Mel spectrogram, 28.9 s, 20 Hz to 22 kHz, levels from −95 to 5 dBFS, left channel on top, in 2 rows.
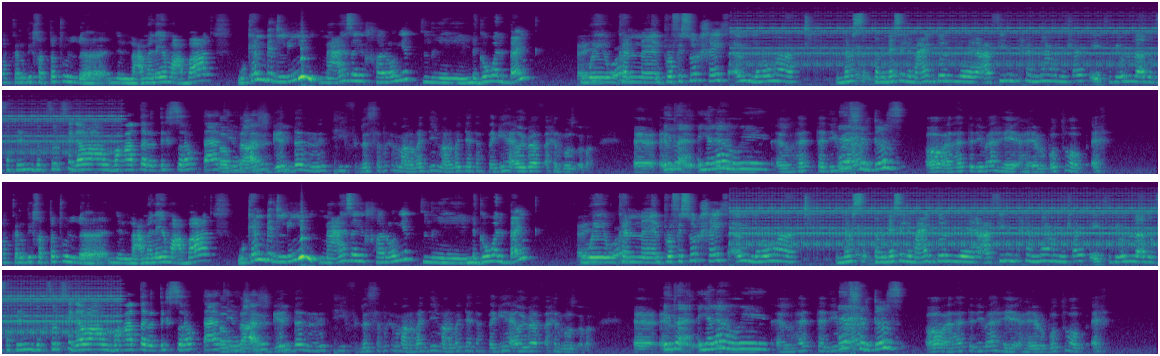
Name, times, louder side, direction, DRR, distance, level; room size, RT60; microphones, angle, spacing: voice 1, 0.0-6.6 7.2-18.0 22.7-24.0 24.9-25.6, right 2 dB, 10° right, 0.4 m, -34 dB
voice 2, 7.2-7.8 10.6-11.2 17.1-21.8 22.3-25.3 26.0-28.2, left 2 dB, 20° left, 0.7 m, -41 dB
sound 1, 9.1-15.9, right 5 dB, 75° right, 0.5 m, -42 dB
2.4 x 2.1 x 2.9 m
head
